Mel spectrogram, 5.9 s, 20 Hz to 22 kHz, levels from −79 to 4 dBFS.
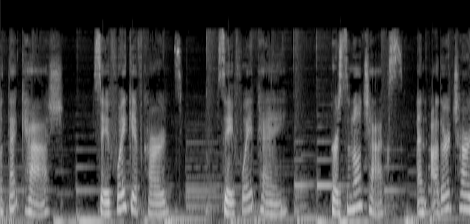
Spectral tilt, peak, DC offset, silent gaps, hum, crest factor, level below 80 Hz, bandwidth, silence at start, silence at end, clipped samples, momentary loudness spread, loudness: -3.5 dB/octave; -4 dBFS; under 0.1%; none; none; 16 dB; -32 dBFS; 14 kHz; 0 s; 0 s; under 0.1%; 9 LU; -21 LUFS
